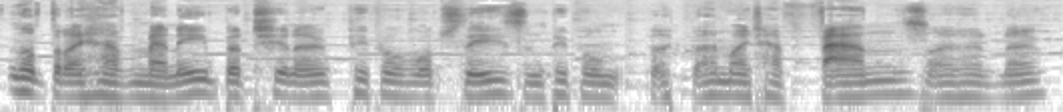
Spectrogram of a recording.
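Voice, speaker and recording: A man with a croaky voice, giving rambling, self-deprecating gameplay commentary from a home mic and swearing casually. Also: medium pitch, level tone, moderate pace, faint music behind. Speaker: let's play commentator. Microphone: home desk microphone.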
